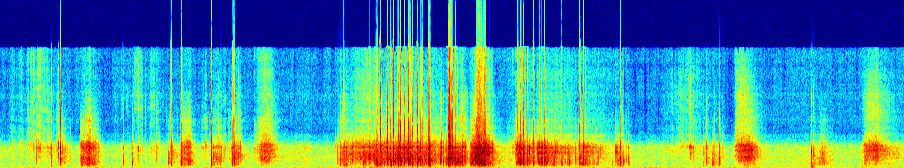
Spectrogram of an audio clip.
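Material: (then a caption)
Soil. Bare fingers scratch, rake and crumble a large pile of dry, loose red-brown soil, making a rapid run of dry crunches and crackles with bright, gritty texture. The crumbling thickens into a denser, louder rustling burst in the middle before easing back to scattered crackles.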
